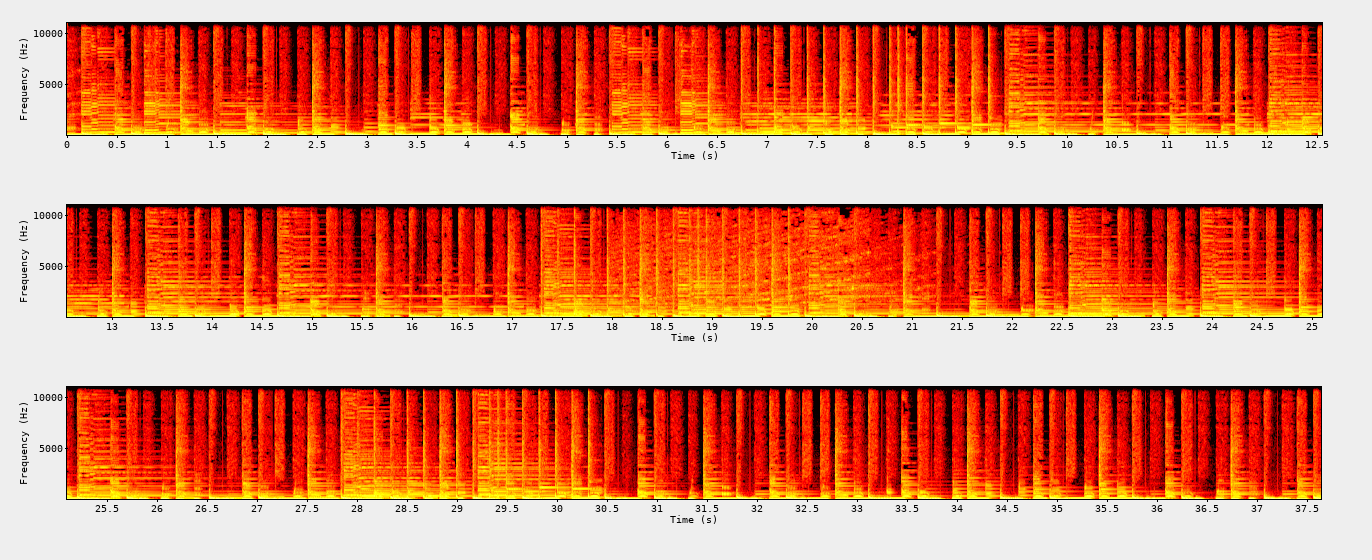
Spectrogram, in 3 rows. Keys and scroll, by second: 9.0 space, 11.6 space, 13.4 space, 18.5 space, 20.3 space, 23.2 space, 28.7 space, 33.1 space.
